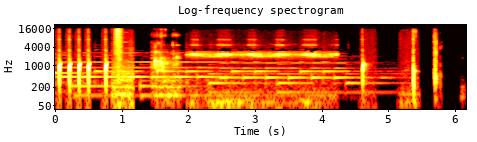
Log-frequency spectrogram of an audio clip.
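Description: A quick run of about seven short plop sound effects over light background music, with held musical notes in the middle and three separate sharp clicks near the end.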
